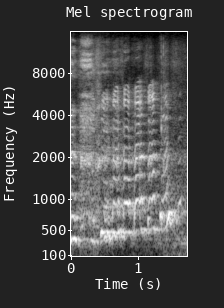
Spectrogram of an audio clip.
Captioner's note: giggle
